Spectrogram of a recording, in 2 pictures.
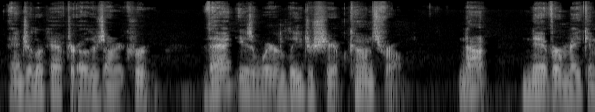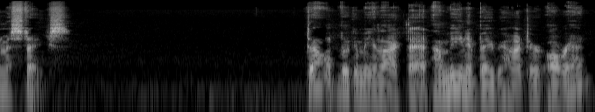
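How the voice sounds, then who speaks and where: A big, seasoned vampire hunter, played by a man, mentors in an audio roleplay with a Southern accent. His medium-pitched voice rambles informally with a slight mumble, kindly and encouraging. The sound is dry and intimate, with very little room on it. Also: fairly bright tone, slightly rough, no echo.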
